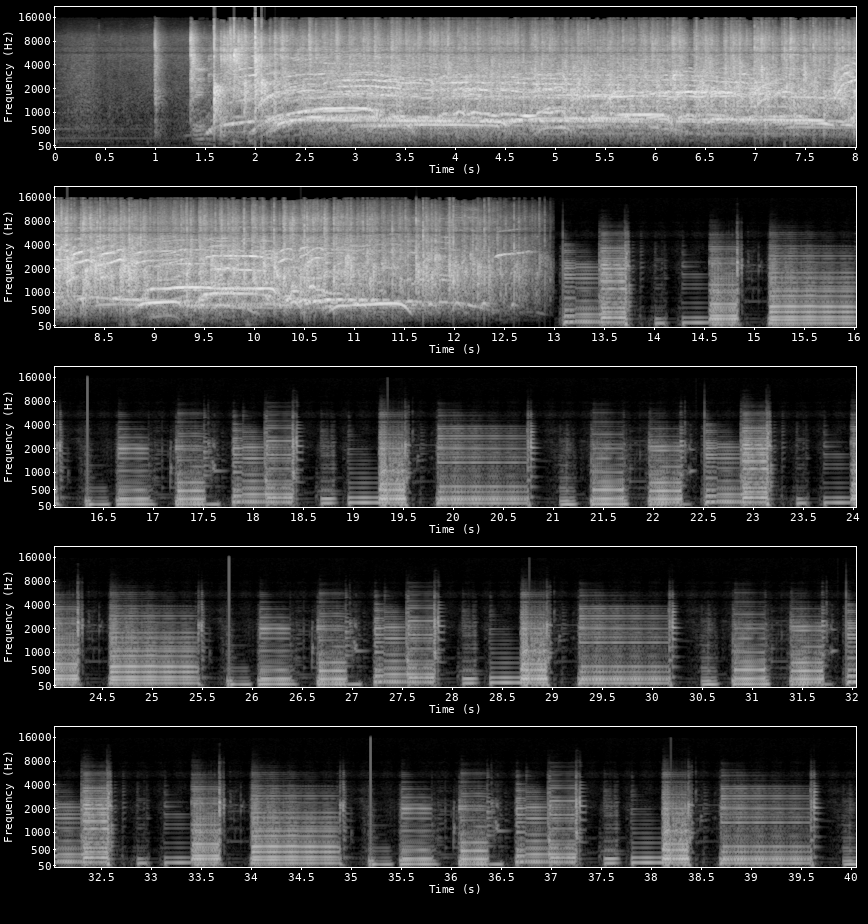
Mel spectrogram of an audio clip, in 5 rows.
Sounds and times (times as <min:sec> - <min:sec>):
Music: 0:13.0 - 0:40.0.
